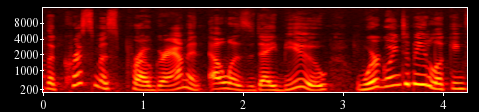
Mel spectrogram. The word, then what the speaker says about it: debut: It's a foreign word and it is pronounced debut. Would you read it with me, class? Debut. So when you come to this word, we're not going to say the t.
